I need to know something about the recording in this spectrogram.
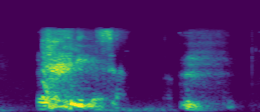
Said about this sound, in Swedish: Den som hörde vad jag sa i nysningen vinner en burk Rich Energy.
